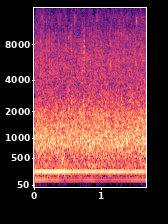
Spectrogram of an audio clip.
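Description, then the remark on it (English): A steady, even rush of the flowing Water of Leith river fills the scene, continuous, with a low constant hum underneath and no voices. “But it could be that you're wondering why I'm standing by the Water of Leith today.”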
